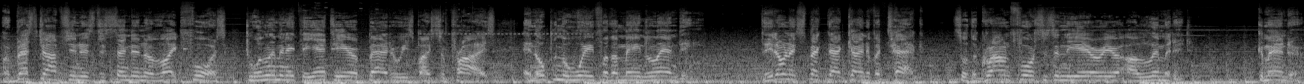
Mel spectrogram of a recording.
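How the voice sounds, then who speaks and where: High-pitched, commanding military general. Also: male voice, steady tone, normal speed, over loud music. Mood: briefing, resolute. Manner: commanding, emphatic. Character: gung-ho, authoritative American general giving battle orders. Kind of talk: military strategy game voice acting.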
